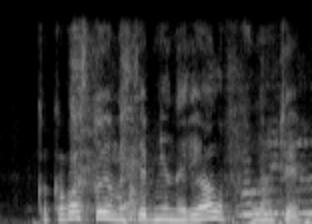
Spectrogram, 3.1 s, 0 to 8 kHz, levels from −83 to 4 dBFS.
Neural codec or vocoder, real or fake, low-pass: codec, 16 kHz, 8 kbps, FreqCodec, smaller model; fake; 7.2 kHz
